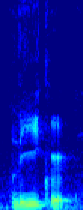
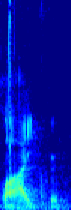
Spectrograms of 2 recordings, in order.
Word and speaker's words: Lie group: So but it turned out that it's actually Lie group, not Lie group.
